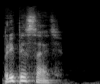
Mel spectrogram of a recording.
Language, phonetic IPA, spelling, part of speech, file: Russian, [prʲɪpʲɪˈsatʲ], приписать, verb, Ru-приписать.ogg
- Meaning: 1. to add (by writing) 2. to attach, to register 3. to arrogate, to ascribe, to attribute, to impute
